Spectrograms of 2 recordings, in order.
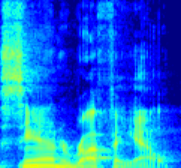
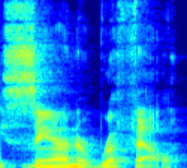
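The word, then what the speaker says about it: San Rafael: so you know how would you think to pronounce that a lot of people think San Raphael which makes a certain amount of sense that's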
